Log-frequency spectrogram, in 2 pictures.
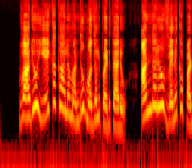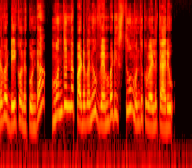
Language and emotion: Telugu, neutral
